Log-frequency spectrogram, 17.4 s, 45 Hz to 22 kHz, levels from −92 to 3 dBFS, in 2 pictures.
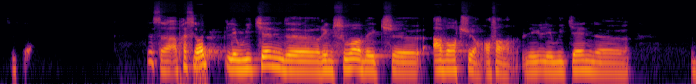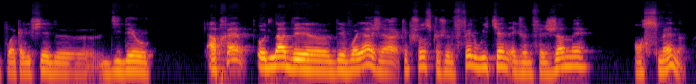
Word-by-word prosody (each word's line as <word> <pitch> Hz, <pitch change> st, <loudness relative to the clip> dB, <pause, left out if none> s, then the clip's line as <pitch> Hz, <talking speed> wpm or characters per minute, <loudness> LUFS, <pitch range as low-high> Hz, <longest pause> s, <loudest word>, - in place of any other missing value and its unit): Super. -, -, -19 dB, 1.5 s
C'est 235 Hz, -, -8 dB
ça. 125 Hz, -, -6 dB
Après, 170 Hz, -, -4 dB
c'est 165 Hz, -1 st, -6 dB
vrai 170 Hz, -, +9 dB
que -, -, -10 dB, 0.2 s
les 140 Hz, -, +4 dB
week-ends, 140 Hz, +3 st, +1 dB
heu, 125 Hz, -2 st, +2 dB
riment 125 Hz, +1 st, -1 dB
souvent 140 Hz, +4 st, +1 dB
avec, 120 Hz, -2 st, -1 dB
heu, 115 Hz, -2 st, -2 dB
aventure. 130 Hz, 0 st, -1 dB
Enfin, 110 Hz, -2 st, -6 dB
les 115 Hz, +2 st, -5 dB
les 120 Hz, -1 st, -3 dB
week-ends, 120 Hz, +2 st, -3 dB
heu, 110 Hz, -2 st, -8 dB, 0.8 s
qu'on 115 Hz, -, -17 dB
pourrait 110 Hz, 0 st, -5 dB
qualifier 115 Hz, +3 st, -3 dB
de 105 Hz, -2 st, -8 dB
d'idéaux. 120 Hz, +2 st, -1 dB, 0.7 s
Après, 135 Hz, 0 st, +1 dB
au-delà 160 Hz, +2 st, +8 dB
des, 145 Hz, -4 st, +7 dB
heu, 130 Hz, -2 st, +3 dB
des 125 Hz, +2 st, 0 dB
voyages, 135 Hz, +5 st, +3 dB
il -, -, -5 dB
y -, -, -1 dB
a 115 Hz, -2 st, -2 dB
quelque 135 Hz, 0 st, -12 dB
chose 160 Hz, 0 st, -3 dB
que 125 Hz, -, -9 dB
je 120 Hz, 0 st, -5 dB
le 115 Hz, -, -8 dB
fais 180 Hz, +11 st, -2 dB
le 170 Hz, -, +1 dB
week-end 160 Hz, +1 st, +1 dB
et -, -, -2 dB
que 115 Hz, -, -7 dB
je 115 Hz, -, -2 dB
ne 110 Hz, -, -7 dB
fais 110 Hz, 0 st, -6 dB
jamais 165 Hz, +7 st, -1 dB, 0.5 s
en -, -, -6 dB
semaine, -, -, -2 dB
125 Hz, 170 wpm, -23 LUFS, 115-145 Hz, 1.5 s, vrai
